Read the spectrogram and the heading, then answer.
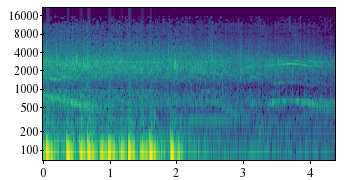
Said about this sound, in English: Come on, give a big clap offering to Jesus.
